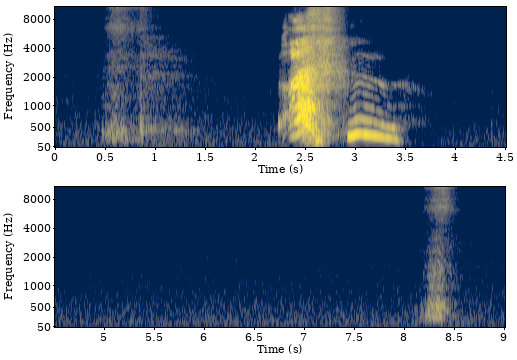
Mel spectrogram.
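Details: Sneezing compilation: a sharp inhale, then one loud sneeze with a voiced tail and a fainter burst later; ordinary sneezing.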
